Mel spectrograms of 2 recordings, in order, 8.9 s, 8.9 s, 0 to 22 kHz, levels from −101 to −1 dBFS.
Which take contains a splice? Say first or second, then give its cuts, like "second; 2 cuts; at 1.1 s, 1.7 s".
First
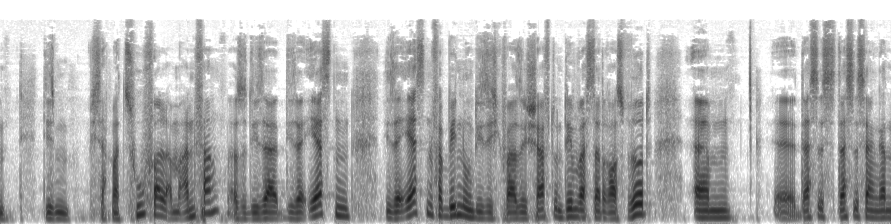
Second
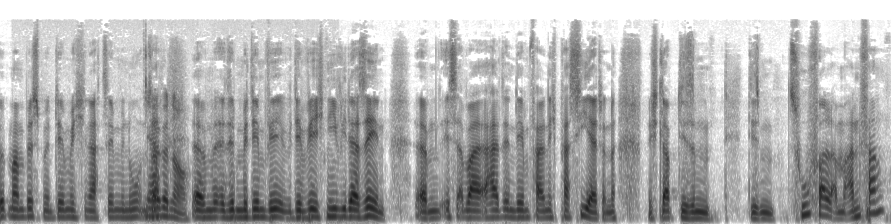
second; 2 cuts; at 6.0 s, 7.9 s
